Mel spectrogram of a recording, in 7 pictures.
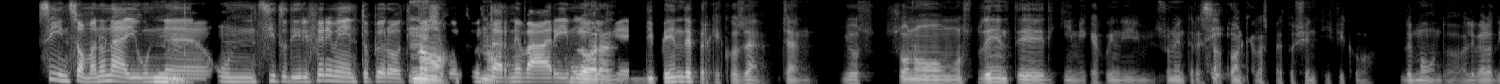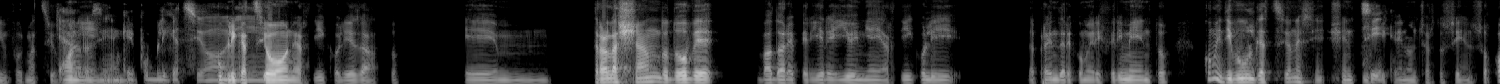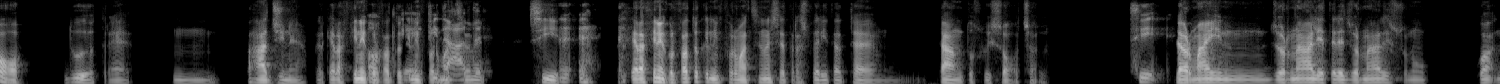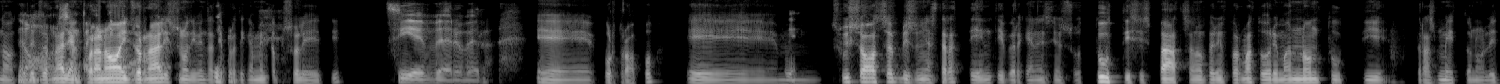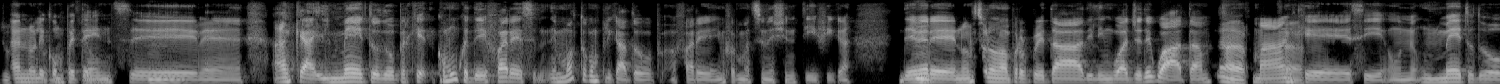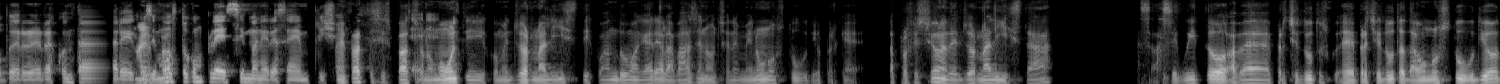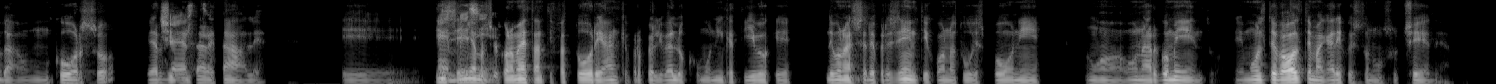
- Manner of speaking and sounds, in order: other background noise; tapping; "cioè" said as "ceh"; "cioè" said as "ceh"; chuckle; "proprio" said as "propio"
- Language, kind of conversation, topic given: Italian, unstructured, Qual è il tuo consiglio per chi vuole rimanere sempre informato?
